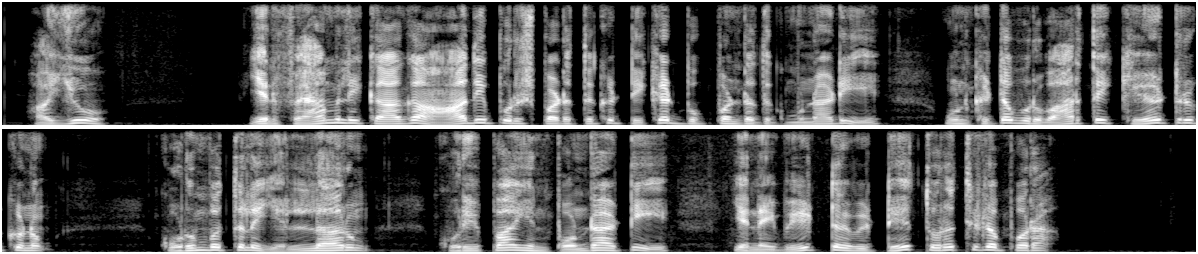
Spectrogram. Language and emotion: Tamil, fearful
